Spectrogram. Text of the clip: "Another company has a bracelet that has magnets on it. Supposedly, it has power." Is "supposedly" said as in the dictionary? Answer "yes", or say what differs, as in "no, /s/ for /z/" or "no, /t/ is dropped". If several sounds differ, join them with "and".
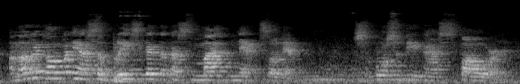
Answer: no, /l/ is dropped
